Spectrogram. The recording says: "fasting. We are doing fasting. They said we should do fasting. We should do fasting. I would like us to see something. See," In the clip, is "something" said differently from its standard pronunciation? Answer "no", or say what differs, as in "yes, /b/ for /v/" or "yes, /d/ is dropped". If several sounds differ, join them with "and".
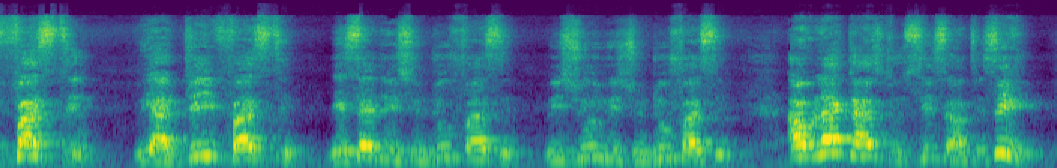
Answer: yes, /t/ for /θ/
